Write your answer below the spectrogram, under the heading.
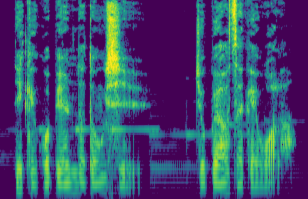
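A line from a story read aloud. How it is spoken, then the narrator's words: Calm, detached. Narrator (Chinese): 淡淡的说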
